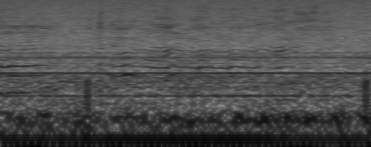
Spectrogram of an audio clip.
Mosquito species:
Anopheles arabiensis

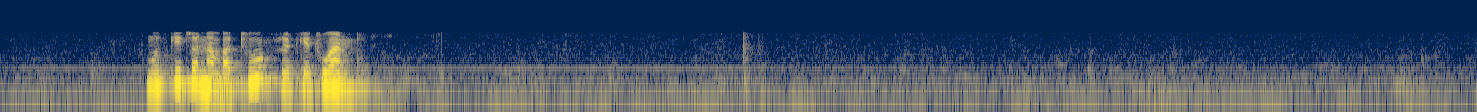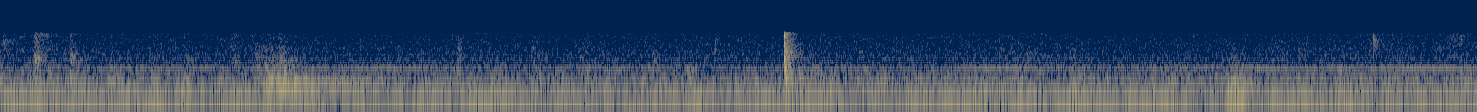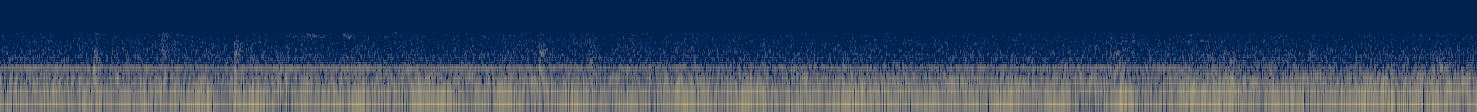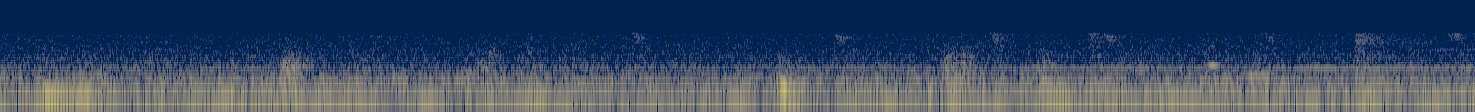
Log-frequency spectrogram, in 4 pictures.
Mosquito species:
no mosquito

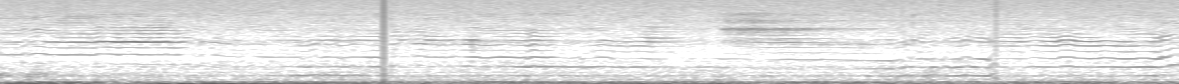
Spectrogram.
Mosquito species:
Culex quinquefasciatus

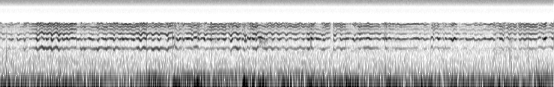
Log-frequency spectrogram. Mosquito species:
Anopheles maculatus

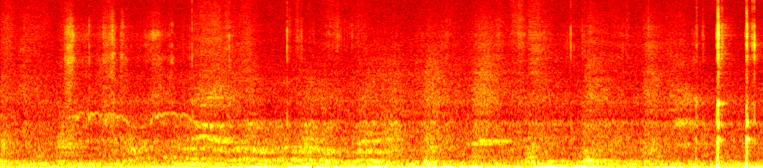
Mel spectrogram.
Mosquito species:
Culex pipiens complex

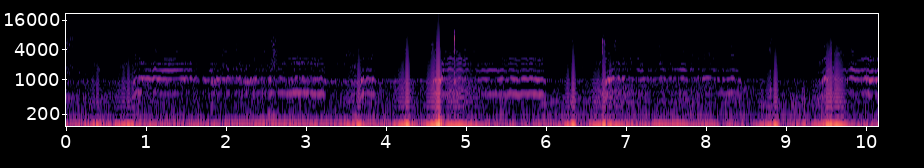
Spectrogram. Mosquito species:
Culex pipiens complex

